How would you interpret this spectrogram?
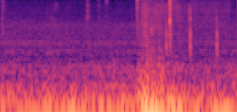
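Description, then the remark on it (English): A car engine in an AutoTrader advertisement rumbles low, swelling into a brief rev about halfway through before settling back to a steady idle; no one speaks. “You can find cars like these on AutoTrader.”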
